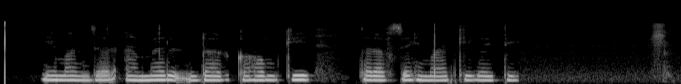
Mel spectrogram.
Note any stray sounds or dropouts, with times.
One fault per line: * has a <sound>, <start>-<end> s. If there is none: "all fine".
* has a sneeze, 6.5-6.8 s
